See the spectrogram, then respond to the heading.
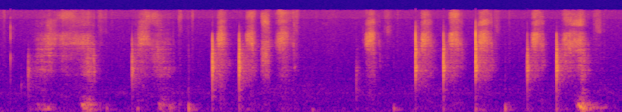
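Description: A hand writes words with a white chalk stick on a large, flat, dark painted blackboard with a solid surface. Quick scratching strokes and sharp taps come in short bursts separated by brief pauses, with bright, gritty highs and a soft low thud under each tap.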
